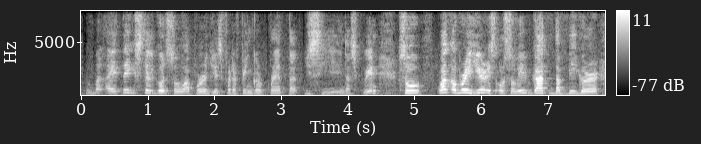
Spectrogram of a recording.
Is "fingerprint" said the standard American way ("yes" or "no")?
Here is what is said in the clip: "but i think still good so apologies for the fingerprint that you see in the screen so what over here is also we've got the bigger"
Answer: yes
